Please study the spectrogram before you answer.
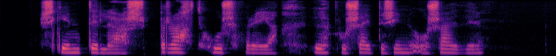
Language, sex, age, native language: Icelandic, male, 11, Icelandic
